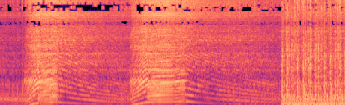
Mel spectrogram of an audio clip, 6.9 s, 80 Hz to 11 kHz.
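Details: Vintage Pioneer P41 66cc two-stroke chainsaw after turning the mixture out a quarter turn to cure a lean full-throttle bog: snaps up to full revs twice and falls back cleanly, no bogging or stumble; strong, healthy running.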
